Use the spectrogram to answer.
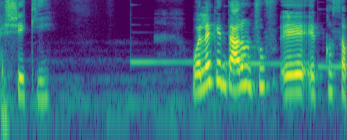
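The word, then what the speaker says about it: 屍鬼: اللي بعد كده اسمه شيكاي مش عارفه الاسم ده يعني النطق ده صح ولا لا انا كده كده مش يابانيه النطق الصحيح شيكي ولكن تعالوا نشوف ايه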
